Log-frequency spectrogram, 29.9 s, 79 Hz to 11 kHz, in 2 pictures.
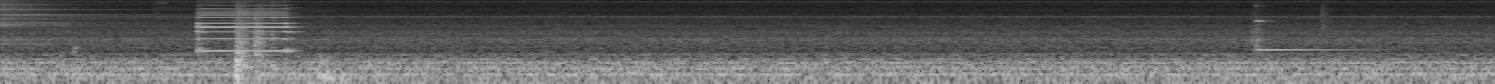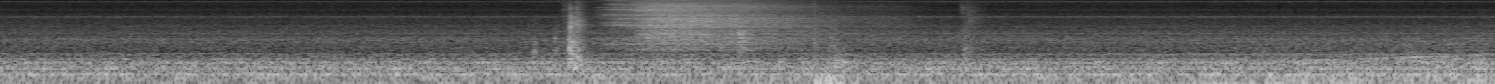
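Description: Inside the cab of an NS SGM Sprinter electric train: a steady low rumble, with a short beep and a click about two seconds in. About 21 seconds in there is a hiss of compressed air, then a thump. Near the end a whine starts to rise in pitch.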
